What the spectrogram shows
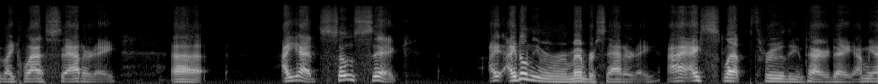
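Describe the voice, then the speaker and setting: This American podcast co-host has a medium-pitched, fairly bright voice. Still congested as he gets over a cold, he rambles through casual chat, repeating words whenever he restarts.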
